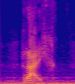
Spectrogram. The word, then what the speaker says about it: Reich: Reich.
